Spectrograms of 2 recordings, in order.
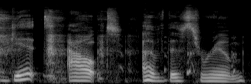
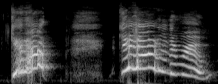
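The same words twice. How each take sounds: First: Low, soft, very slow order; cold, controlled fury. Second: High, loud retold scream; furious yelling. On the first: Retold or imitated. Wife staring at husband after his advice, cold controlled fury. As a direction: spell it out with quiet menace. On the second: Wife throwing husband out of the room, furious yelling. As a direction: yell it at the top of the voice. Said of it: "yelling at him".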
